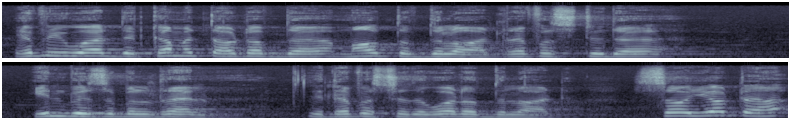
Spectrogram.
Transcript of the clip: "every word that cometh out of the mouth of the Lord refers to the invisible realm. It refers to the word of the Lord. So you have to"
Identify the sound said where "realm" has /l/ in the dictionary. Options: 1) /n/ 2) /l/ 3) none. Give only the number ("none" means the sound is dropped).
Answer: 2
